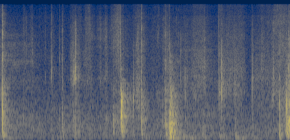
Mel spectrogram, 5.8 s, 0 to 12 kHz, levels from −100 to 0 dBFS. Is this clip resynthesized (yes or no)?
no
